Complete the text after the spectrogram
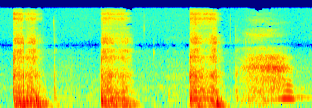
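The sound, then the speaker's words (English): A person imitates coughing through the nose: three short, sharp, breathy bursts evenly spaced, then a softer, longer snort-like exhale. No speech accompanies the sounds. “That was a tricky one because you're meant to kind of cough through your nose.”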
